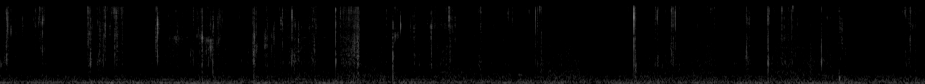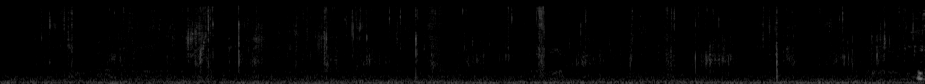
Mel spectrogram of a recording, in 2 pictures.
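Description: Homemade slime being mixed and worked, giving a quiet, irregular run of sticky crackles and clicks, with one sharper click about six seconds in. The batch is not coming together properly.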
